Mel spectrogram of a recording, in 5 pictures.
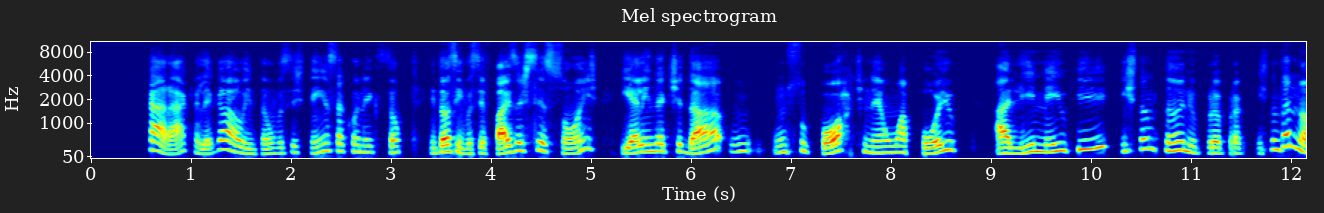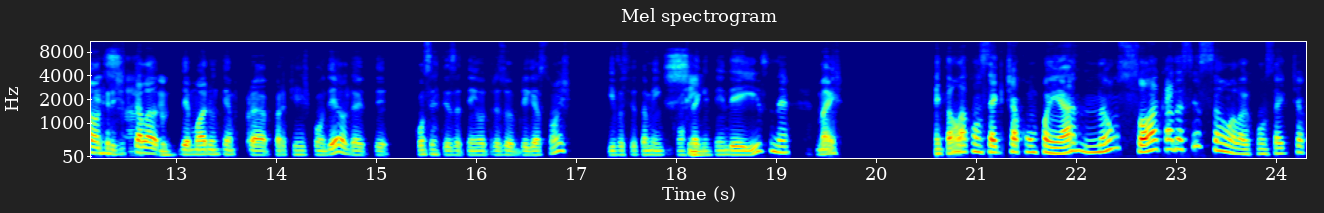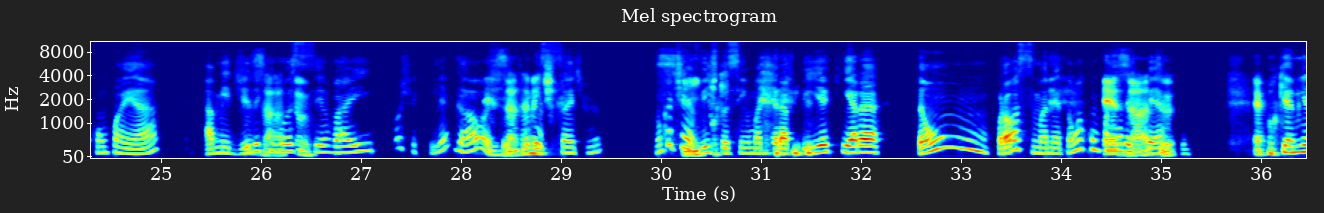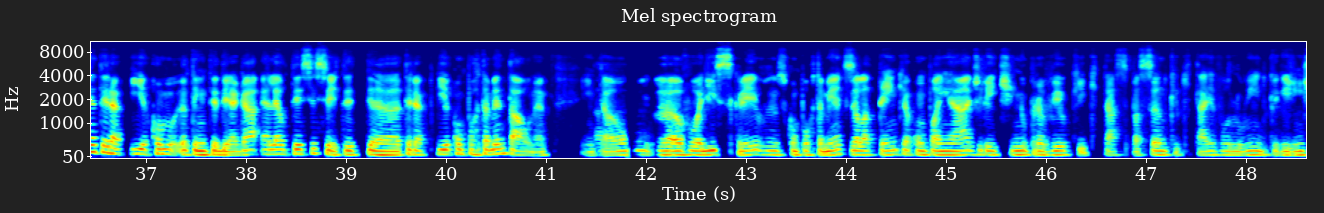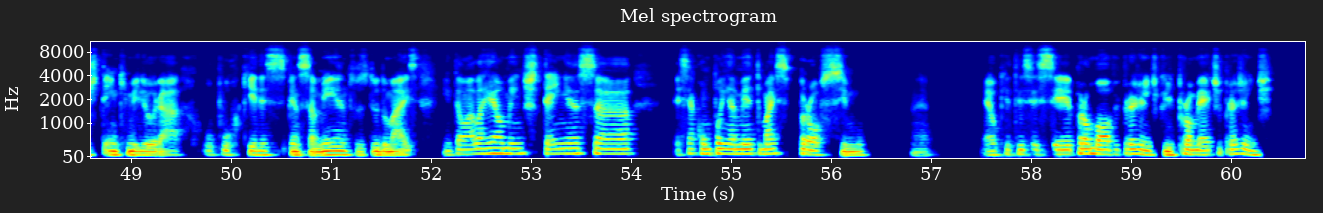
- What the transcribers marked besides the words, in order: laugh
- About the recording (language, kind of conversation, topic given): Portuguese, podcast, Como encaixar a autocompaixão na rotina corrida?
